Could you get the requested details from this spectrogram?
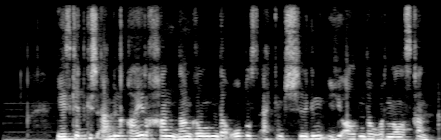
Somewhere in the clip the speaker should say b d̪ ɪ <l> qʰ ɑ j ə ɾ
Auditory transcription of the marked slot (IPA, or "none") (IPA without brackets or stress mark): l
